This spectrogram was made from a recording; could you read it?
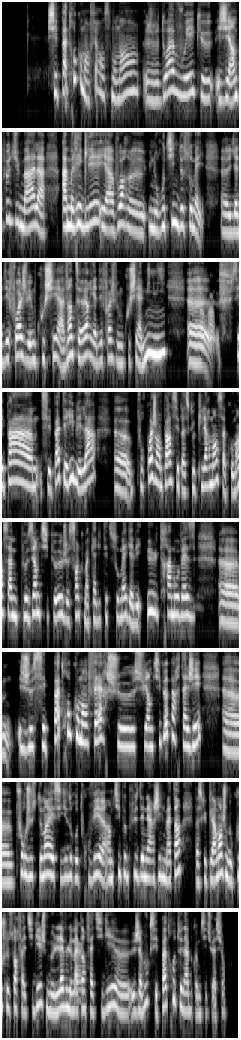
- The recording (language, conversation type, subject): French, advice, Pourquoi ai-je du mal à instaurer une routine de sommeil régulière ?
- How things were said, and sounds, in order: scoff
